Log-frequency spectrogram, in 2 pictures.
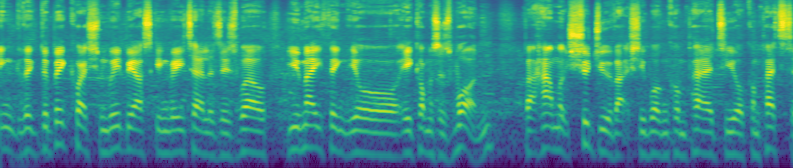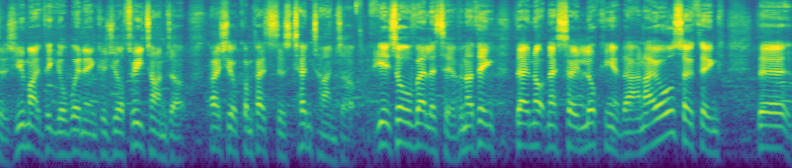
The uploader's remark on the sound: A special edition from Retail Week Live 2021 in London. A special edition from Retail Week Live 2021 in London.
